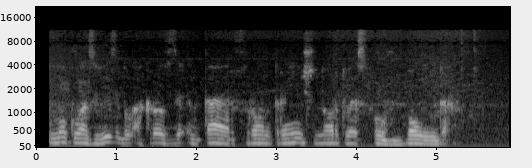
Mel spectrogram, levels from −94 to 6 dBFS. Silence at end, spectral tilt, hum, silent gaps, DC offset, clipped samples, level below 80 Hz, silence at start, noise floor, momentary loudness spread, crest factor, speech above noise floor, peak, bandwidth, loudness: 0.4 s; -6.5 dB/octave; none; none; under 0.1%; under 0.1%; -56 dBFS; 0.15 s; -59 dBFS; 8 LU; 18 dB; 26 dB; -16 dBFS; 11.5 kHz; -34 LUFS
